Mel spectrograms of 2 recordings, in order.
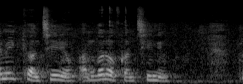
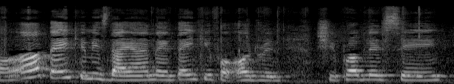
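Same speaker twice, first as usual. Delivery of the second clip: usual speaking voice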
